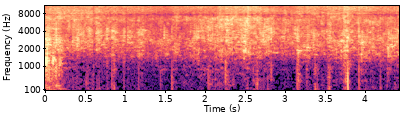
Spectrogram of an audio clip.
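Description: Chicken kebabs sizzling on a hot griddle pan: a steady hiss with small crackles and pops scattered through it.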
